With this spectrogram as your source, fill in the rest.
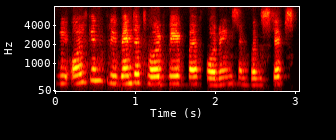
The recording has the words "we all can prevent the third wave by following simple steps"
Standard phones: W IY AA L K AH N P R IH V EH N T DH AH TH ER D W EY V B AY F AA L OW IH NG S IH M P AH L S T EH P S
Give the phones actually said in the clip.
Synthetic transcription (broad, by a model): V IY AA L K AH N P R IH V EH N T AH T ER D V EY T B AY F AA L OW IH NG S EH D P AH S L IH P S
